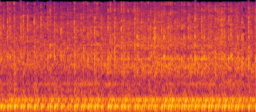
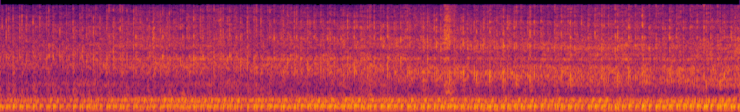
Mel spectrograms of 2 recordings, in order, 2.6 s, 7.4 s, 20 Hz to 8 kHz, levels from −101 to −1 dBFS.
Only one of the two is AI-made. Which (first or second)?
second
